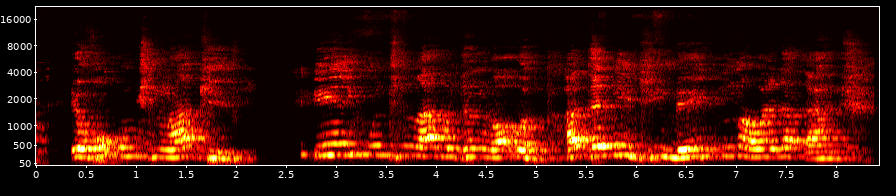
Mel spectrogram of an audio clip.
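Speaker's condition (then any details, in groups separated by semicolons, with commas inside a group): Cerebral palsy; no speech as child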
